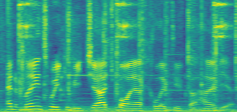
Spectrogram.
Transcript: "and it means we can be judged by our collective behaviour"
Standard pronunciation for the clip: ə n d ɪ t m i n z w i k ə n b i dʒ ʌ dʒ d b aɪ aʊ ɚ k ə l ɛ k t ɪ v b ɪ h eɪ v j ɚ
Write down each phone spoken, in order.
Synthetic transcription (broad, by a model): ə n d ɪ t m i n z w i k n b i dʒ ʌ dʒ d b aɪ aʊ ɚ k ə l ɛ k t ɪ v b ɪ h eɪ v j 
